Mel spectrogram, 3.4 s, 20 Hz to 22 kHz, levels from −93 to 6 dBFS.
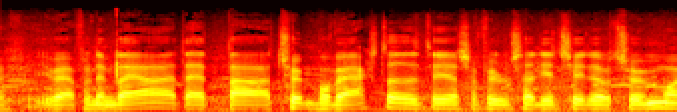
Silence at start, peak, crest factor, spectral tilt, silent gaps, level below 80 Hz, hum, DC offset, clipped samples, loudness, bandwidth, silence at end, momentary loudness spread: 0 s; 0 dBFS; 16 dB; -4.5 dB/octave; none; -50 dBFS; none; under 0.1%; under 0.1%; -18 LUFS; 14.5 kHz; 0 s; 2 LU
